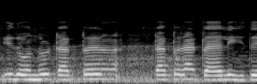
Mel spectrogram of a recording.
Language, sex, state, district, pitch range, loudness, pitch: Kannada, female, Karnataka, Koppal, 220-235 Hz, -13 LUFS, 225 Hz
